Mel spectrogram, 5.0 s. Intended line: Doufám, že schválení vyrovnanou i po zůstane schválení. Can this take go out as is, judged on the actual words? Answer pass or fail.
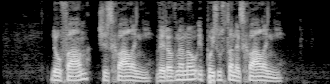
pass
